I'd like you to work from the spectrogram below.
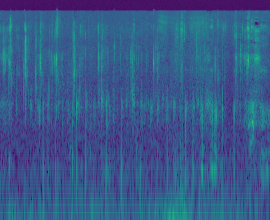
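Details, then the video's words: Shih Tzu munching kibble, with a fast series of dull, bassy crunches and clicks, growing fuller and louder in the second half. "ASMR SHIH TZU THE MOST CHEWING, RELAXING, PET, PUPPIES, KIBBLE"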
